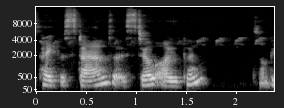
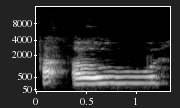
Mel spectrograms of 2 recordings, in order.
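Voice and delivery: high, sing-song uh-oh; a cartoonish oops for the kids; playful uh-oh; 4 semitones higher, 4 dB louder than usual. Refrain voiced by book character.

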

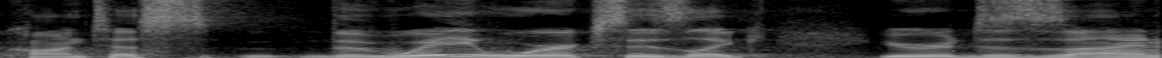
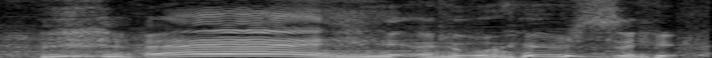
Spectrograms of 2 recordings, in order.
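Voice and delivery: laughing greeting; 9 semitones higher, much slower than usual. Real, not acted. Speaker spotting his wife in the crowd, laughing. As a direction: call out to her through laughter.

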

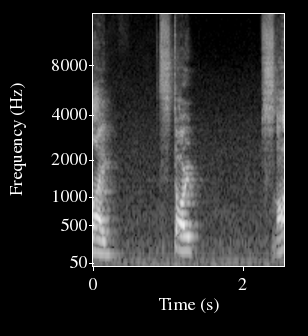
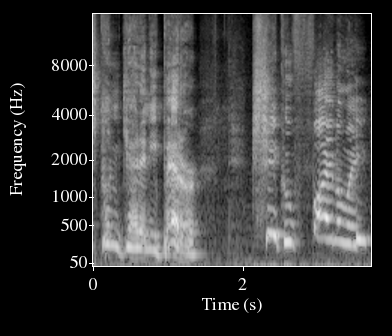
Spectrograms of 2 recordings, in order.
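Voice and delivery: much higher, drawn-out delighted squeal; overjoyed squeal; 10 semitones higher, slower than usual. Real, not acted. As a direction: squeal with pure joy, stretching the words. Thrilled that Chiku gets a bath.

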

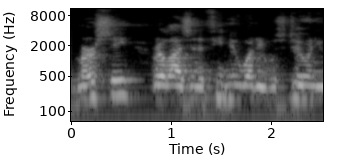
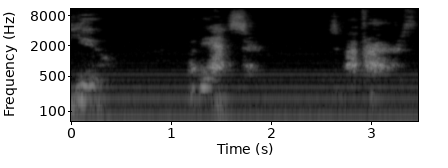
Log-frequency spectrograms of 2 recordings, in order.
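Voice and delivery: lower, softer whisper, slow; whispered confession; 4 semitones lower, 19 dB quieter, slower than usual. Retold or imitated. HR lady tells preacher he answered her prayers, whispered. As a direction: breathe it out slowly to him. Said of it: "looked at me right in the eyes and said".

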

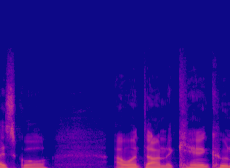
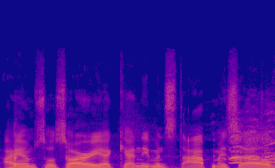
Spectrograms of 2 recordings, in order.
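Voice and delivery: put-on higher, comic Mexican accent; 4 semitones higher than usual. Drunk tourist apologizing to his annoyed buddy, mock Mexican accent. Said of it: "if you don't stop talking like that".

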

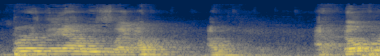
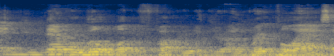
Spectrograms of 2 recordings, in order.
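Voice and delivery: retold wife's retort; 9 semitones lower, faster than usual.

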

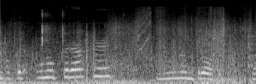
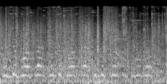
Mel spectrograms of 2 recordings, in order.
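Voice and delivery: higher, urgent repeated warning; urgent callout; 7 semitones higher, faster than usual. Real, not acted. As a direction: shout the warning to teammates. Warning teammates of enemies behind.

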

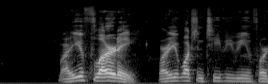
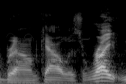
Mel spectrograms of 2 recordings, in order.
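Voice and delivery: ordinary delivery

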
